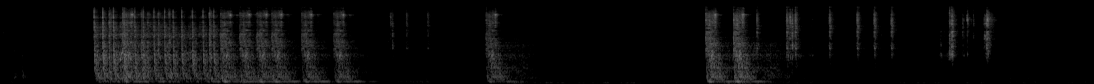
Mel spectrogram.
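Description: Rapid bursts of gunfire ring out from a game on a phone.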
